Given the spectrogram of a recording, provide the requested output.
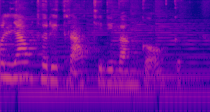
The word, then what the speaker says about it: Van Gogh: o gli autoritratti di Van Gogh o Van hoch come pronuncia nel suo nome in Olanda il paese in cui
